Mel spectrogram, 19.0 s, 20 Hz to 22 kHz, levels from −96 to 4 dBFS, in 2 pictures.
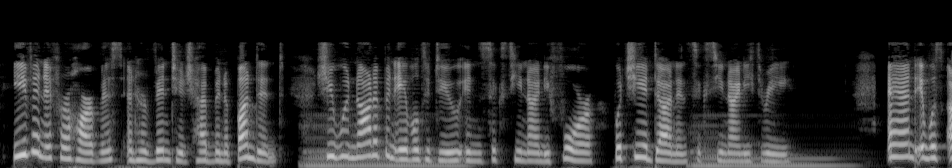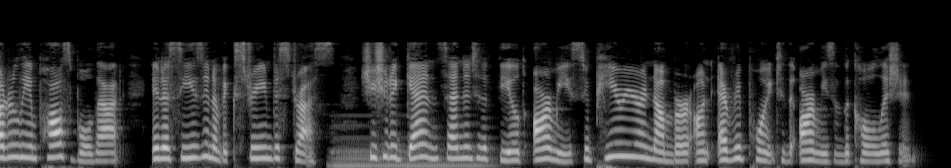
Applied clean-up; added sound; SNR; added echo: classical method log-MMSE.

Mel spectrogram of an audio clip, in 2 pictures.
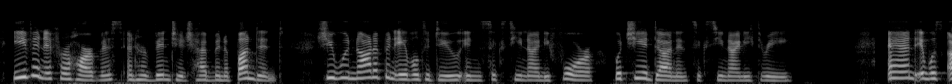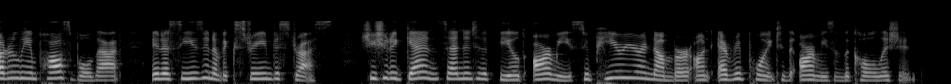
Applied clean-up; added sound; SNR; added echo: none; none; none; none.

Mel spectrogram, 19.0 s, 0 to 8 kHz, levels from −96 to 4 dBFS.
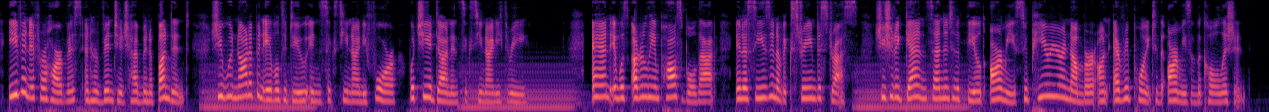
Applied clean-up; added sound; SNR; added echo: none; Bowed string instrument; 18 dB; none.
